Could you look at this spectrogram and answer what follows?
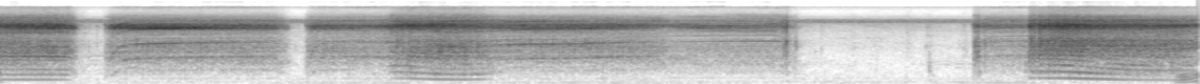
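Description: An electric drill bores into a wooden tool handle in several bursts of high whining spin, each slowing in pitch as it bites, separated by short pauses.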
